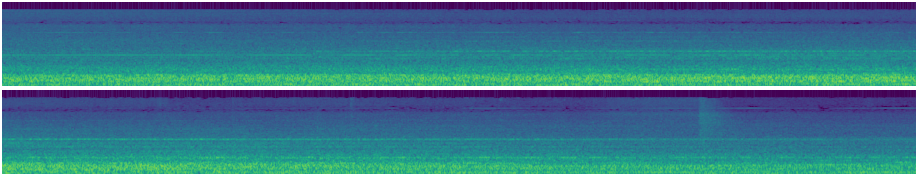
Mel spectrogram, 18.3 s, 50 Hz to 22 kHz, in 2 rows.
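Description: Passenger train of coaches rolling steadily along the platform, pushed by an E.464 electric locomotive at the rear: a continuous rumble of wheels on rail with a thin high whine over it, easing slightly near the end.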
